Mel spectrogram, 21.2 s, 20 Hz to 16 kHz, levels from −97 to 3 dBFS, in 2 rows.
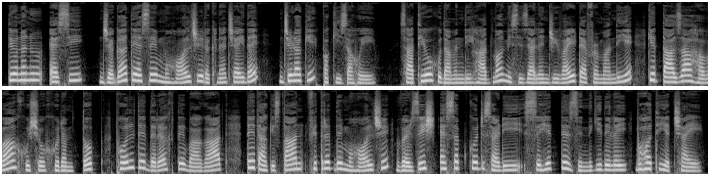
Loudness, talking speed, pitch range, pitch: -20 LUFS, 150 wpm, 185-260 Hz, 210 Hz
